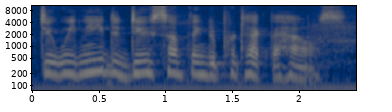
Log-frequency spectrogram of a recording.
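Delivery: normal talking voice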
